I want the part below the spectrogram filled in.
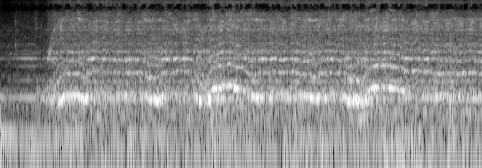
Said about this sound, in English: Make snickerdoodles with the new mixer.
